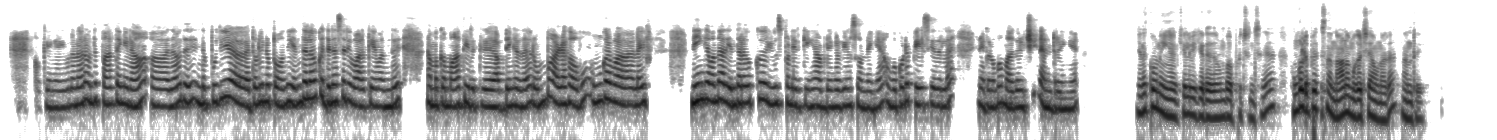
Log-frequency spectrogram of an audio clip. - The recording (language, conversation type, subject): Tamil, podcast, புதிய தொழில்நுட்பங்கள் உங்கள் தினசரி வாழ்வை எப்படி மாற்றின?
- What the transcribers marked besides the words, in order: laugh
